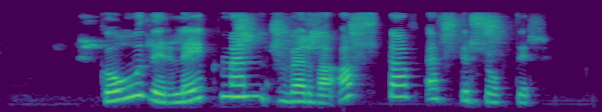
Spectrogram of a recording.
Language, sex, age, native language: Icelandic, female, 40-49, Icelandic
